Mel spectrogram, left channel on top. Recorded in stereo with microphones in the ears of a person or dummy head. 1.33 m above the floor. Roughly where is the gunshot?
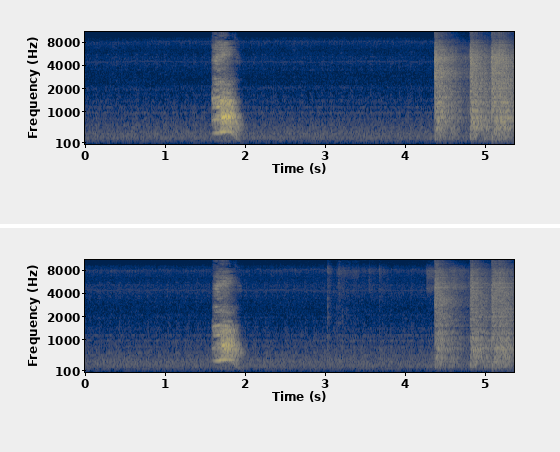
Left.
